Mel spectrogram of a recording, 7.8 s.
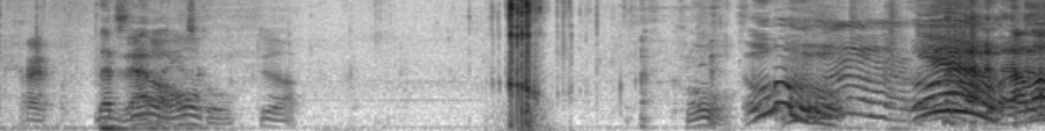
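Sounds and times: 
speech: 0:00.2 - 0:02.4, 0:05.2 - 0:07.8
someone biting into a firm pretzel: 0:03.6 - 0:04.7.

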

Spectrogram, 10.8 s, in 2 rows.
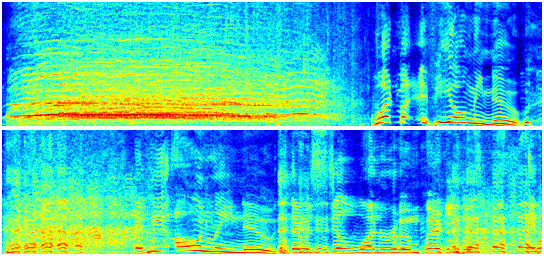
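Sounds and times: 
crowd cheering and whooping: 0:00.0 - 0:03.6
speech: 0:03.8 - 0:10.8
laughter: 0:05.2 - 0:07.2, 0:08.0 - 0:10.8.

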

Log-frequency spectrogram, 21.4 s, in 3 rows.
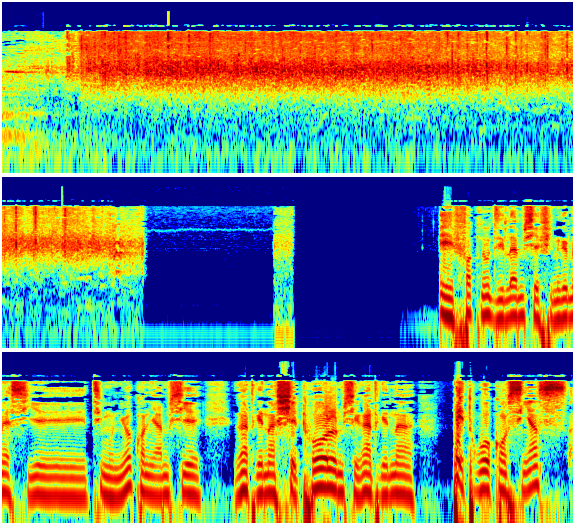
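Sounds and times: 
applause: 0:00.4 - 0:09.0
speech: 0:13.0 - 0:21.4.

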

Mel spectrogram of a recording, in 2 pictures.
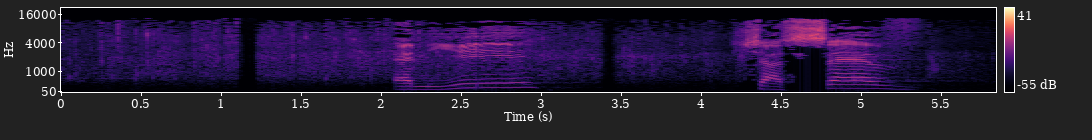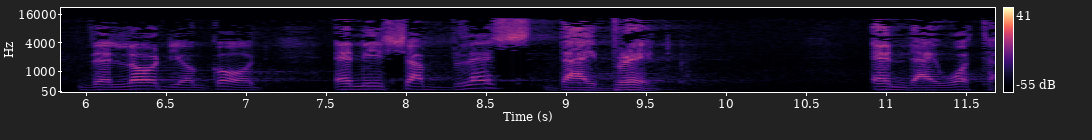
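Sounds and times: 
audience clapping: 0:00.0 - 0:06.0
speech: 0:02.1 - 0:03.2, 0:04.2 - 0:09.7, 0:10.9 - 0:11.6.

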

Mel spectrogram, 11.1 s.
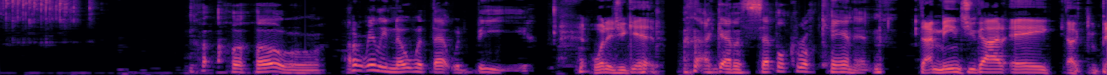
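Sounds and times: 
dice rattling and clattering: 0:00.0 - 0:01.0
speech: 0:02.0 - 0:11.0.

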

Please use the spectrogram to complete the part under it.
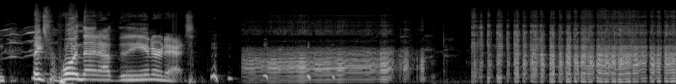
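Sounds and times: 
speech: 0:00.0 - 0:04.4
rapid machine-gun fart: 0:02.4 - 0:06.7.

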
